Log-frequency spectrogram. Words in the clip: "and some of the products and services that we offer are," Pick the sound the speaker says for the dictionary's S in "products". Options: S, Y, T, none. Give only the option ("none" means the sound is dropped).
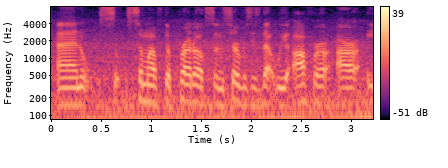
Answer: S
